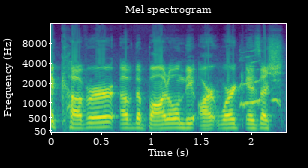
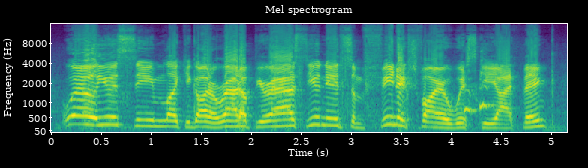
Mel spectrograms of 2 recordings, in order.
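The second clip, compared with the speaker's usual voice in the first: loud, higher rowdy barkeep voice; gruff bartender; 7 semitones higher, 5 dB louder than usual. Acted. Bartender teasing the sulky newcomer Beck, loud and rowdy. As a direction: needle him like a pub landlord. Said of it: "Beck, and says".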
